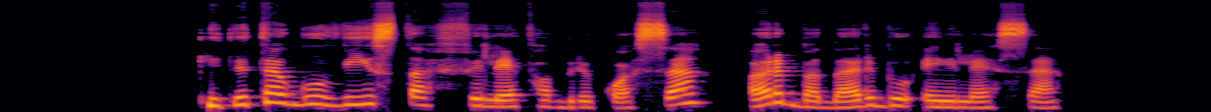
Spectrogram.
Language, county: Lithuanian, Šiauliai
